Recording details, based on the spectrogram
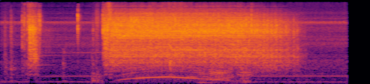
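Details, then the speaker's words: TDI-swapped Jeep Wrangler cranking with injection pump lines loose: high whirring spin rising and falling with no cranking beat; brand-new starter freewheels without engaging, its supply wire long and poorly routed. "my starter down there that's brand new is spinning but not engaging anything"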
